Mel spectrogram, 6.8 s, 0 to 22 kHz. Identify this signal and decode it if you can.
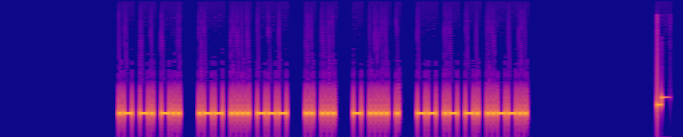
Morse code, heard as a keyed tone, about 44 wpm, 700 Hz. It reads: AND WHO IS THE MAN?
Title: Sentences from Top 200 Words 45wpm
